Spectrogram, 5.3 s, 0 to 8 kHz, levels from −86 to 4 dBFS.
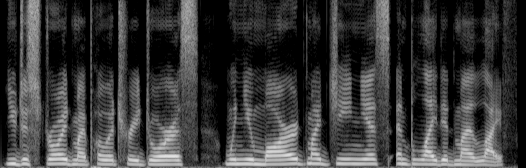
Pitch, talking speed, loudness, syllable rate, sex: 200 Hz, 160 wpm, -15 LUFS, 4.1 syllables/s, female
